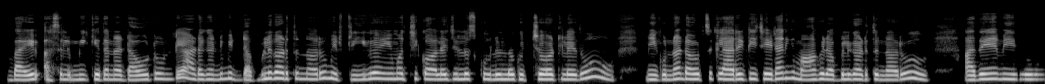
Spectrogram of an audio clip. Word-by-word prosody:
By 210 -1 +2 0.2
అసలు 225 +3 -4
మీకు 230 0 -5
ఏదైనా 225 -1 -1
డౌట్ 220 +3 0
ఉంటే 245 -9 -3
అడగండి. 235 -1 -2
మీరు 260 -5 -3
డబ్బులు 235 +7 0
గడుతున్నారు 260 -2 0
మీరు 255 -4 -1
ఫ్రీ‌గా 230 +5 0
ఏం 255 0 -1
ఒచ్చి 260 +2 -8
కాలేజ్‌లో 240 +1 +1
స్కూలుల్లో 235 -1 +2
కూర్చోవట్లేదు. 235 +3 +2 0.6
మీకున్న 225 +3 0
డౌట్స్ 245 +1 +1
క్లారిటీ 240 +1 +2
చేయడానికి 260 +3 +2
మాకు 225 +3 +1
డబ్బులు 235 +2 -1
గడుతున్నారు. 225 +2 0 0.6
అదే 245 +4 +3 0.2
మీరు 235 -1 0
235 Hz, 150 wpm, -19 LUFS, 225-250 Hz, 0.6 s, అదే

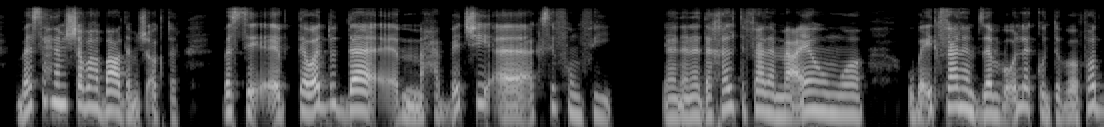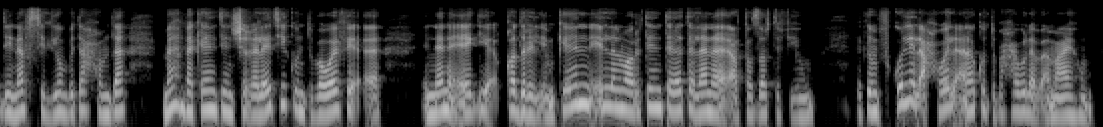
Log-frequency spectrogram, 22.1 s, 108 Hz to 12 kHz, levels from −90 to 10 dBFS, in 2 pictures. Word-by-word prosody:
بس 250 - 0
إحنا 285 -2 +1
مش 255 0 +3
شَبه 235 -2 +4
بعض 205 -3 +4
مش - - -4
أكتر، - - -9 0.5
بس 185 - 0
اب - - +1
التَوَدُّد 250 - +3
ده 210 0 +8
آمم - - -3
ما - - -4
حبِّتش - - -1
آآ - - +3
أكسِفهم 215 -6 -6
فيه. 165 -3 -12 0.5
يعني 155 0 -3
أنا 165 +2 0
دخلت 215 +6 -2
فعلًا 195 0 0
معاهم 185 +2 +2
و 175 -1 -3 0.5
وبقيت - - -2
فعلًا 230 -1 +3
ب 190 - -2
زي 180 -1 +3
ما 170 - -5
باقول 235 - -3
لك 230 -2 -2
كنت 180 -5 -8
بافضّي 205 +2 -3
نَفْسي 190 +1 -2
اليوم 180 +2 -5
بتاعهم 180 -1 -5
ده 195 +3 +1 0.4
مهما 215 0 +1
كانت 205 +1 -1
انشغالاتي 185 +5 +1
كنت 195 -7 -6
باوافق 180 +5 +2 0.7
إن 175 +1 +1
أنا 190 0 +3
آجي 195 +3 -1 0.2
قدر 195 -2 +2
الإمكان 225 +9 +1
إلّا 230 -1 0
المرتين، 215 +1 0
3 205 0 -2
اللي 185 -1 +1
أنا 185 -2 +2
اعتذرت 175 +1 -5
فيهم، 155 -1 -11 0.4
لكن 195 +3 -1
في - - -12
كل 255 +3 +1
الأحوال 220 -5 +1
أنا - - +1
كنت 205 -3 -9
باحاول 185 +2 -5
أبقى - - -4
معاهم. 165 +4 -2
195 Hz, 170 wpm, -24 LUFS, 180-225 Hz, 0.7 s, ده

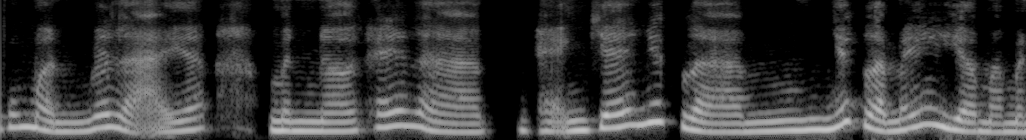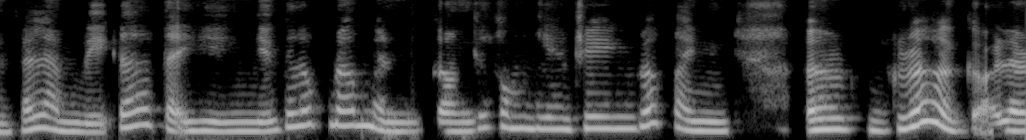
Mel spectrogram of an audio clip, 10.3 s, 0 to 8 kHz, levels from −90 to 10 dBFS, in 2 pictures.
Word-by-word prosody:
của 275 +2 -3
mình 200 -9 0
với 265 +4 +1
lại 215 -4 -2
á, 230 +3 -3 0.3
mình, 200 -1 +2
ờ, 195 0 -1
thấy 290 +5 0
là 190 -11 -2 0.3
hạn 205 +1 0
chế 275 +4 +3
nhất 390 +4 +2
là 185 -6 0 0.3
nhất 265 - +3
là 240 -7 +3
mấy 220 +7 +1
cái 320 -4 +3
giờ 215 -4 +2
mà 190 -2 -2
mình 180 -1 -2
phải 220 - 0
làm 225 -7 +1
việc 180 -1 -3
á, 280 - +2
tại 200 -2 +1
vì 200 -1 +1
những 195 +1 0
cái 290 - 0
lúc 325 +2 -3
đó 320 -1 +1
mình 200 -12 0
cần 200 -2 0
cái 265 - -5
không 255 -3 0
gian 240 -1 0
riêng 250 +1 -1
rất 325 +5 -2
là, 255 - -1 0.6
ờ, 215 - +5 0.4
rất 310 +11 +5
là, 275 - +5
gọi - - -1
là, 205 -1 +4
230 Hz, 250 wpm, -23 LUFS, 200-280 Hz, 0.6 s, ờ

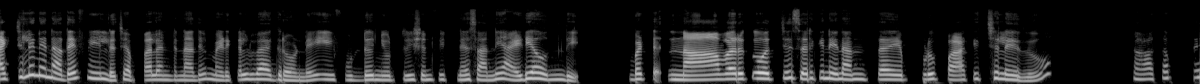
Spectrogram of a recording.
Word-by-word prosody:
Actually 335 - +1
నేను 335 -7 +2
అదే 245 +3 +3
field 265 -9 +1
చెప్పాలంటే 210 0 -2
నాది 200 +3 -2
మెడికల్ 205 +4 -2
బ్యాక్‌గ్రౌండే. 200 -5 0
ఈ - - -2
ఫుడ్, 205 -1 -5
న్యూట్రిషన్, 210 +2 -3
ఫిట్‌నెస్ 220 0 -4
అని 210 +6 -1 0.2
ఐడియా 275 +7 +4
ఉంది. 220 -5 -2 0.6
బట్ 245 0 -1 0.3
నా 210 0 +7 0.3
వరకు 255 +1 +4
వచ్చేసరికి 280 +2 0
నేను 245 -1 +3
అంత 235 -1 -5 0.2
ఎప్పుడు 230 +3 -3 0.2
పాట్టిచలేదు. 215 - -1 1.0
కాకపోతే 290 +6 -8
225 Hz, 120 wpm, -22 LUFS, 205-255 Hz, 1.0 s, నా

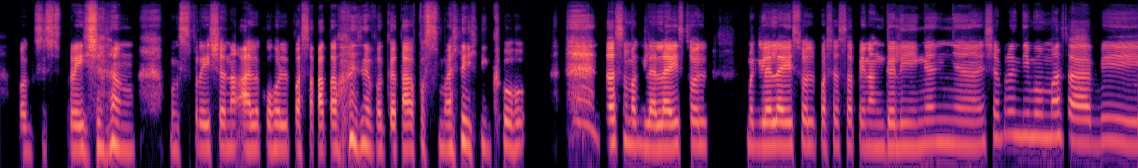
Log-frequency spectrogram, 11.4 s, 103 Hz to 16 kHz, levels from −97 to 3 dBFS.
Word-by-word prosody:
magsi-spray 185 +1 -2
siya 200 +4 +8 0.2
ng 180 -1 -11 0.4
mag-spray 190 +2 -3
siya 195 +1 +2
ng 195 - 0
alcohol 190 0 +1
pa 195 0 -3
sa - - -3
katawan 195 +6 +2
niya 205 -3 -3
pagkatapos 185 +1 0
maligo 200 +1 -4 0.8
tapos 220 +1 +5
magla-Lysol 205 0 +3 0.4
magla-Lysol 205 +1 +3
pa 210 - -4
siya 205 0 -8
sa 205 - -6
pinanggalingan 195 +2 -2 0.2
niya 210 -1 -4 0.2
siyempre 275 +4 -8
hindi 270 - -6
mo 265 - -6
masabi 230 -4 -2
200 Hz, 130 wpm, -22 LUFS, 190-215 Hz, 0.8 s, siya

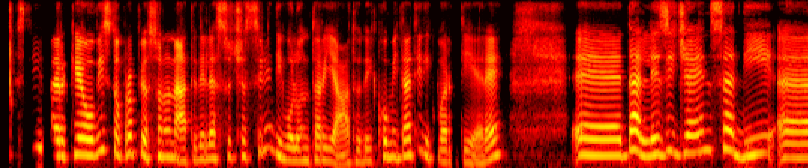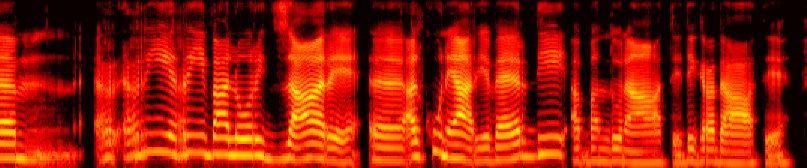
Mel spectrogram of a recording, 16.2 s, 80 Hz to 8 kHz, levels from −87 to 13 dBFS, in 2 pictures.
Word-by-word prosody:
Sì, 350 0 -7
perché 235 +2 +4
ho 240 -1 +6
visto 285 -1 +1
proprio 270 -1 0
sono 220 +1 -1
nate 170 -4 +3
delle 190 +2 -3
associazioni 230 - -2
di 235 - -4
volontariato, 175 -3 -4
dei 165 +1 -11
comitati 225 - -2
di 230 -5 -8
quartiere, 165 - -4 0.6
ehm, 240 -1 +3
dall'esigenza 280 +4 +4
di, 250 +4 -3
ehm, 205 +3 -1 0.2
r 210 0 -8 0.2
ri 290 0 -5
rivalorizzare, 240 - +1
ehm, 175 -1 -2
alcune 225 +2 -1
aree 175 -3 +3
verdi 220 +8 -2
abbandonate, 160 -4 -5
degradate. 150 -3 -4
215 Hz, 105 wpm, -20 LUFS, 175-250 Hz, 0.6 s, ho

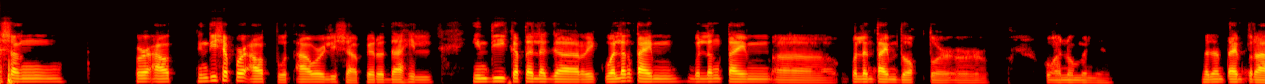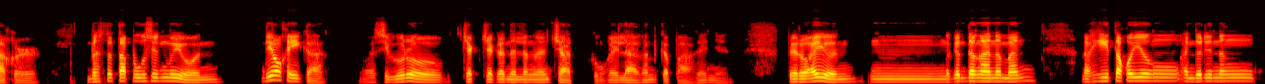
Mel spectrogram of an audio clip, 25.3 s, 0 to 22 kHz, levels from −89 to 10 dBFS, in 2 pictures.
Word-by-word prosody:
siyang, 140 -1 -1 0.7
per 145 0 +2
out 140 0 +1 0.2
hindi 160 +5 +1
siya 195 - +7
per 175 -2 +2
output, 130 -3 -2
hourly 125 0 -1
siya, 100 - -3
pero 120 0 -2
dahil 115 0 -3 0.4
hindi 145 +2 -1
ka - - -1
talaga 130 -3 +1
req 120 +1 -4
walang 135 +6 +3
time 135 -1 +3 0.2
walang 135 +1 -3
time, 125 -1 +1
ah, 105 -2 -7 0.2
walang 130 0 -1
Time 125 -1 +4
Doctor, 110 -2 -6
or 100 0 -12 0.7
kung 110 - -9
anuman 105 -1 -9
'yan. 95 -1 -20 0.9
Walang 125 +1 -3
time 125 -1 +4
tracker. 100 -3 -1 0.5
Basta 140 +4 -1
tapusin 160 0 +2
mo 165 - +1
'yon, 115 -2 -1 0.4
di 185 +7 +5
okey 160 -7 +5
ka. 95 -1 -4 0.4
O 110 0 -15
siguro, 125 -2 0 0.2
check-check 125 0 0
ka - - 0
na 120 - -1
lang 120 0 -4
ng 120 +1 -3
chat 100 -4 -1 0.2
kung 100 +1 -15
kailangan 110 0 -4
ka 115 -1 -6
pa, 90 -3 -11
ganyan. 100 0 -15 0.5
Pero 135 +2 +4
ayun, 135 -4 +5
hmm, 130 0 -7
maganda 155 +3 +4
nga 155 - +9
naman. 155 +3 +2 0.5
Nakikita 165 +6 +5
ko 170 - +5
'yong, 170 -1 +3 0.2
ano 155 0 -1
rin 160 0 -1
ng 160 0 -1
125 Hz, 145 wpm, -25 LUFS, 115-145 Hz, 0.9 s, nga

